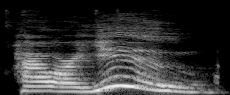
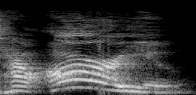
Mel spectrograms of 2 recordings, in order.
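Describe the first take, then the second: First: Slow, falling at the end; slow falling question. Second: Slow, pitch bending mid-phrase; pitch shift mid-sentence. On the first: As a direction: let it fall away at the end. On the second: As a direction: bend the pitch in the middle. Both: Shown as a demonstration. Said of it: "in the middle of a sentence".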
